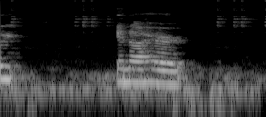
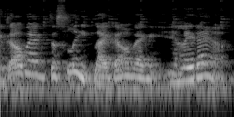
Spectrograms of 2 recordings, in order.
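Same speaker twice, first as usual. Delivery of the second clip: Eli dismissing Samuel; 7 semitones higher than usual. Retold or imitated. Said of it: "And he's like".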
